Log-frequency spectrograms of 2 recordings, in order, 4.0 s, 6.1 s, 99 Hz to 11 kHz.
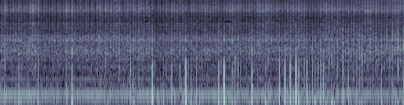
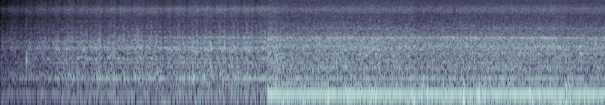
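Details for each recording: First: Mitsubishi Mirage at idle with the AC on: irregular dry, rough crackling from the AC compressor that stops when the AC is off; teardown found the compressor oil dry, with no lubrication on the plate, fixed by cleaning and adding oil. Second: Mitsubishi Mirage, AC on at 18 °C, fan speed 1, driving, after compressor overhaul and refill of oil (compressor had been completely dry, causing crackling): engine even, steady compressor hum, no crackling; normal AC compressor operation.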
